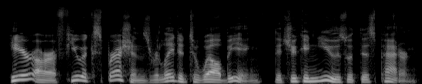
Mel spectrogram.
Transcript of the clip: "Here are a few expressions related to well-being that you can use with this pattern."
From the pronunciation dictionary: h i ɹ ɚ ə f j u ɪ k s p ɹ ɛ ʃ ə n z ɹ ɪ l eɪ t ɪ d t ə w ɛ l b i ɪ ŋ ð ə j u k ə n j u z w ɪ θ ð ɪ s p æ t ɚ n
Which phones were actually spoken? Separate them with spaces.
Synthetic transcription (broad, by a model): h i ɹ ɚ ə f j u ɪ k s p ɹ ɛ ʃ ə n z ɹ ɪ l eɪ t ɪ d t ə w ɛ l b i ɪ ŋ ð ə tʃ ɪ k ə n j u z w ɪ ð ɪ s p æ t ɚ n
